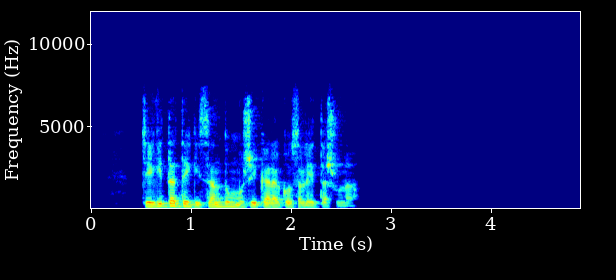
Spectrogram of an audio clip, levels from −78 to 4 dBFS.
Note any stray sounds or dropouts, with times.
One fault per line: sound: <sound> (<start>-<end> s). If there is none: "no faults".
no faults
